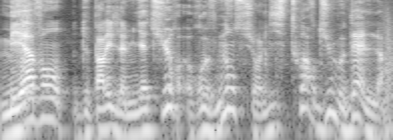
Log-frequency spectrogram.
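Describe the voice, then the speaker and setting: A man's voice with vocal fry, very wide pitch swings and a moderate pace. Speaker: diecast model reviewer. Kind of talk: video review narration.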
